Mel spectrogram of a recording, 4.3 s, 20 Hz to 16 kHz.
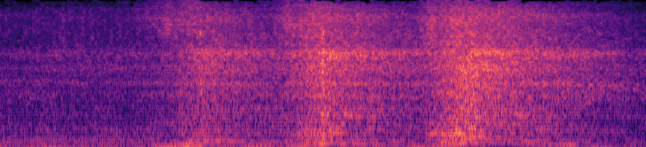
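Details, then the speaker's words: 1974 Jaguar XJ12 carbureted V12, after six years sitting, new plugs, cap and rotor, timing set at 10 degrees, before carb tuning, not fully warm: smooth even note, clean throttle blips, no misfire; idle slightly low, runs healthy. "idle's a bit too low but next thing we're gonna do is tackle the carbs but it runs a lot better than the house the whole time"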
